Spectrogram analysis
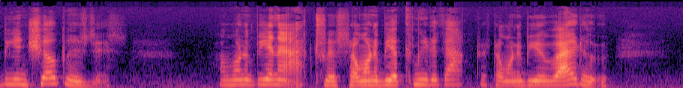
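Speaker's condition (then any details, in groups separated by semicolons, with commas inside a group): Dystonia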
